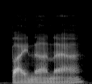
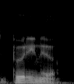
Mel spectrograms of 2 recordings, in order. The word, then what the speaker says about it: banana: If you pronounce the unstressed vowels fully by na, it sounds harsh and unnatural. But if you use the schwah, it's binu. The first and last vowels are reduced to that weak yune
